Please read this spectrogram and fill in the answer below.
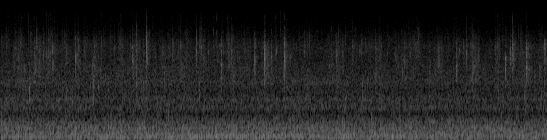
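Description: Steady medium-to-hard rain falling, an even hiss with many individual drops ticking sharply through it.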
